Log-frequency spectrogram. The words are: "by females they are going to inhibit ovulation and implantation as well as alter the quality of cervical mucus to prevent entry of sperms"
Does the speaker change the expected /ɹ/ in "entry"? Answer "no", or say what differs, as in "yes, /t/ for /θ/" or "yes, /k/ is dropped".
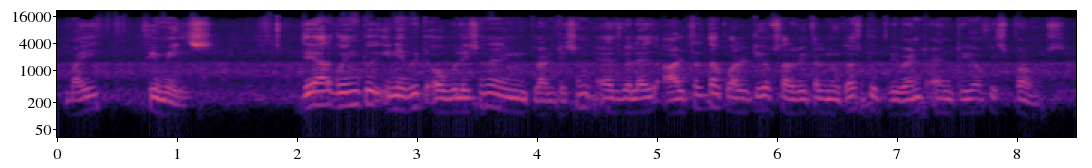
no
